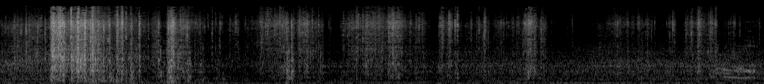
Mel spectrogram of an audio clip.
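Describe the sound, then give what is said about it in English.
Crinkling and rustling of a paper hamburger wrapper in irregular bursts, louder at the start, followed by quieter handling and soft mouth noises as someone takes a bite of the hamburger. “I'll take a bite of my hamburger before I start.”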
